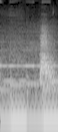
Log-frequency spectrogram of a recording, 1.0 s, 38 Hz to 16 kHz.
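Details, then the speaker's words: Handheld Doppler over the brachial artery at the antecubital fossa, in a woman with exertional calf pain relieved by rest, during ankle-brachial index testing: a single pulsatile whooshing signal over steady hum, a normal triphasic arterial Doppler signal before cuff inflation. "are hearing a normal 3 phasic pulse when we inflate the blood pressure cuff we no longer hear a single"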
